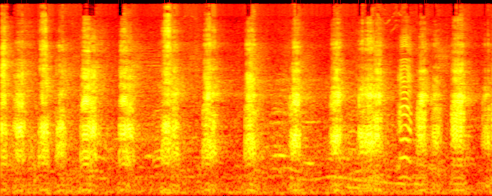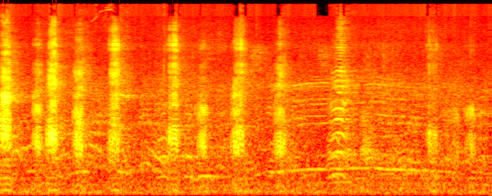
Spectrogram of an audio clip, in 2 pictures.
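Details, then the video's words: Resting flock of greater flamingos (Phoenicopterus roseus) give a loud, steady chorus of nasal, goose-like honks, two or three a second and overlapping from many birds, with low grunting murmurs underneath. "GREATOR FLAMINGO RESTING AND MAKING LOUD SOUND"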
